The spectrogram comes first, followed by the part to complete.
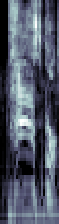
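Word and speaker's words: Pascal: you're going to find zach paschall rhymes with rascal and the balls out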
